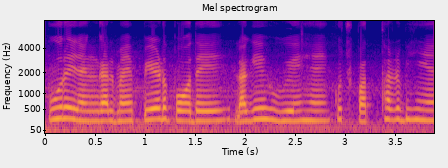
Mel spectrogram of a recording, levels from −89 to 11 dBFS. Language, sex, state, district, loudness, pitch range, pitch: Hindi, female, Maharashtra, Aurangabad, -16 LUFS, 230-260 Hz, 235 Hz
